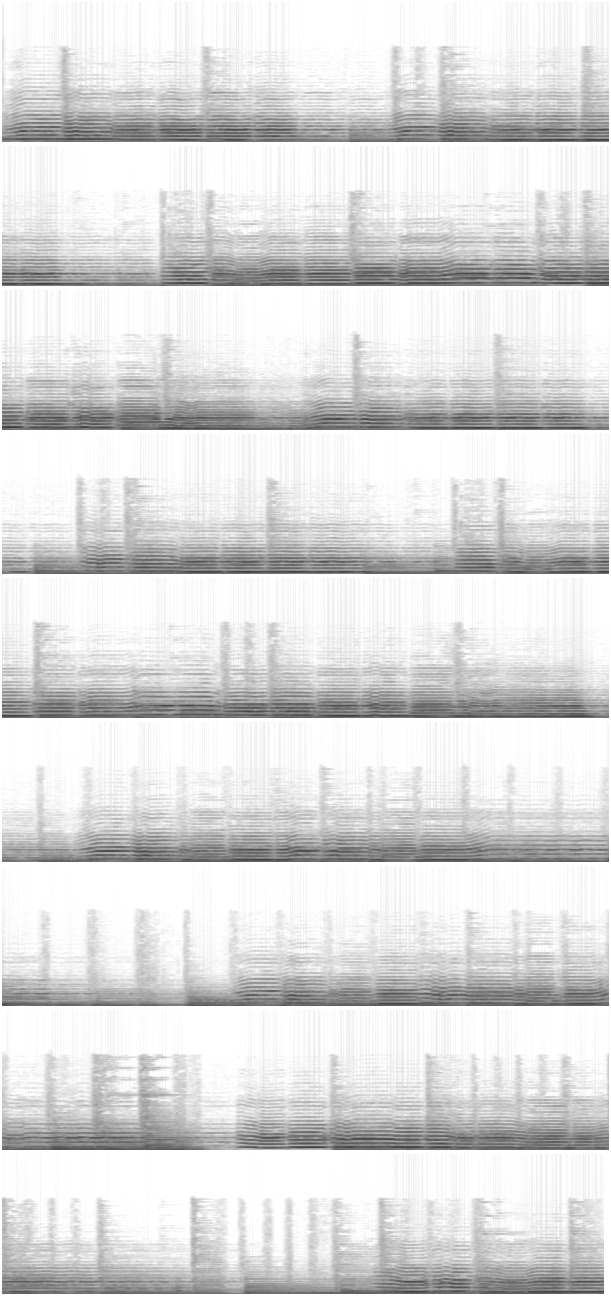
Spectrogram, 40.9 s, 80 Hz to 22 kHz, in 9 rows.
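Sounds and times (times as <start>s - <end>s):
violin love instrumental ringtone: 0.0s - 40.9s.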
